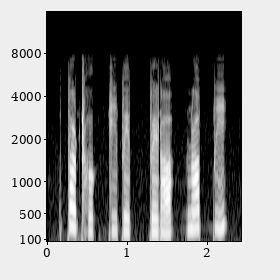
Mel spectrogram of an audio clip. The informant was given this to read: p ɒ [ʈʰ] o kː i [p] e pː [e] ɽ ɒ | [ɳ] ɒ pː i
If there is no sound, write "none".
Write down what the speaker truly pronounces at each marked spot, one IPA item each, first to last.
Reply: ʈʰ, p, e, ɳ

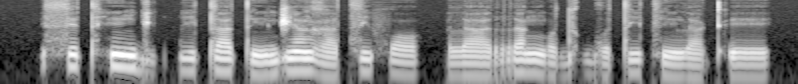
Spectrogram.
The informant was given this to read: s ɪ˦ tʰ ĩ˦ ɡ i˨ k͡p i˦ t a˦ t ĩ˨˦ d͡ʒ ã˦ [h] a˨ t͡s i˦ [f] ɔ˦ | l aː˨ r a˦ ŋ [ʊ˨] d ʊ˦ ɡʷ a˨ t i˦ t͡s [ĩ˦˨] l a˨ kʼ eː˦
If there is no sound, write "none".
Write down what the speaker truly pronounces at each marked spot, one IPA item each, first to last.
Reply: ɣ, f, ɔ˨, ĩ˨

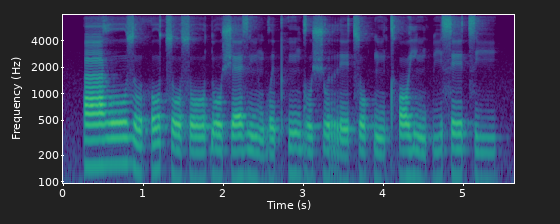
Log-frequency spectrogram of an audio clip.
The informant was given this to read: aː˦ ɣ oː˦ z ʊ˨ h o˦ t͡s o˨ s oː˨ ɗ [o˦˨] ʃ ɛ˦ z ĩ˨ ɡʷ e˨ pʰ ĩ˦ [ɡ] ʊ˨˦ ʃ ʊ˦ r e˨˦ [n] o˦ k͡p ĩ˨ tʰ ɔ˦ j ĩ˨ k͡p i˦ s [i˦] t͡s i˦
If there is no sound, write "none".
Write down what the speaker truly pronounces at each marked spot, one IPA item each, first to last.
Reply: o˦˨, ɡ, t͡s, e˦

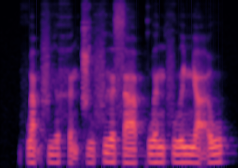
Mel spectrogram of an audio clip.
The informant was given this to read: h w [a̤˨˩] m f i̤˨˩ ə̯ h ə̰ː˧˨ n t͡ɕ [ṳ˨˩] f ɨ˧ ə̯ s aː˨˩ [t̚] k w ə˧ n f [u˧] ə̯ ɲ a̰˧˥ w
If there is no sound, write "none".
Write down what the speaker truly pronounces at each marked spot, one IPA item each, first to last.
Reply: a̰˧˨, ṳ˨˩, p̚, u˨˦

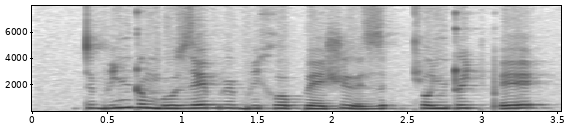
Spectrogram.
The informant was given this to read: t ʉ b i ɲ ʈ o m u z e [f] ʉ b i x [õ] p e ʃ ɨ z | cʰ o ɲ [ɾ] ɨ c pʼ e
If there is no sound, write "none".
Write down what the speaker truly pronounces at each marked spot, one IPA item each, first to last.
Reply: b, o, ʈ

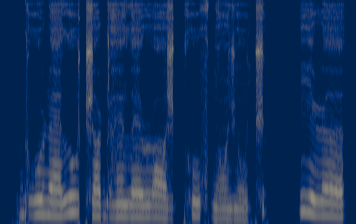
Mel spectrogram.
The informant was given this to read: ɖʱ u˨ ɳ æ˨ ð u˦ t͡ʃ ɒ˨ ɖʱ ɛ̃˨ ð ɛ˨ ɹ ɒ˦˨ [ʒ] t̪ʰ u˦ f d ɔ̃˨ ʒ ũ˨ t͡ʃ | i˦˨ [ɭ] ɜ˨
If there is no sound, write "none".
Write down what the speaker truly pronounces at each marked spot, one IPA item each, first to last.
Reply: ʒ, ɭ

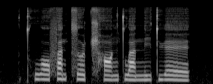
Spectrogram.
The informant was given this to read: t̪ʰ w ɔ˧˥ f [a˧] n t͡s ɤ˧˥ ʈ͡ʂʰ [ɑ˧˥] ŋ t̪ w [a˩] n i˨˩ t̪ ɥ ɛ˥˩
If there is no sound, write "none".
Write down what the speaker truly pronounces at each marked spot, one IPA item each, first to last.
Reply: a˧, ɑ˧˥, a˧˥

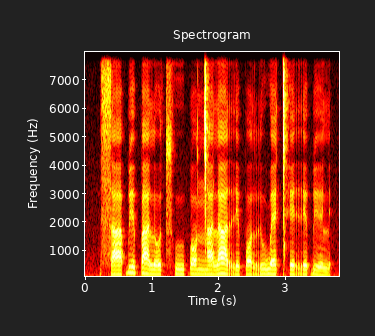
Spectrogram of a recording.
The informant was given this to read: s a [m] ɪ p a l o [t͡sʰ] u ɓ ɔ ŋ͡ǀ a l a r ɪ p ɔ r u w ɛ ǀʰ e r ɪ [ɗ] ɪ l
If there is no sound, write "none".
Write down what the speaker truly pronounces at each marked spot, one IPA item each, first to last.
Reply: ɓ, t͡sʰ, ɓ

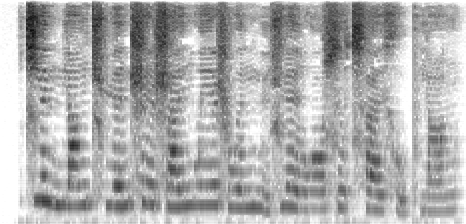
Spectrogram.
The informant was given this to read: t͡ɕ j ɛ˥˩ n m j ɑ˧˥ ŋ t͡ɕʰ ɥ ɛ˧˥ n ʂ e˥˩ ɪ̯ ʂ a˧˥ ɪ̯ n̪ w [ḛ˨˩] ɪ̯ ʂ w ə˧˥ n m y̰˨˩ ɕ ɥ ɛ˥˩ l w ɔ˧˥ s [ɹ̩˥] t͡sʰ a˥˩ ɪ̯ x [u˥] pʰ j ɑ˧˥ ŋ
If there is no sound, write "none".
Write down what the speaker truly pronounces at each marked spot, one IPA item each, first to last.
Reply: e˥, ɹ̩˥˧, ṵ˨˩

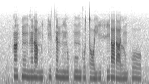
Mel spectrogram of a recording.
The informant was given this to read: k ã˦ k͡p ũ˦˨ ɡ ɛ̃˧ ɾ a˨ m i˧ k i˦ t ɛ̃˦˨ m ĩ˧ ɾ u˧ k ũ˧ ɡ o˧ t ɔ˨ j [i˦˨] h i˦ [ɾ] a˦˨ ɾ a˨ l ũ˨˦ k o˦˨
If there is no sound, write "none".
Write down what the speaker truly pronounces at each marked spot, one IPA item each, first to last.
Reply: i˨˦, ɾ

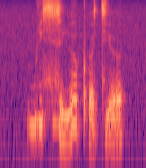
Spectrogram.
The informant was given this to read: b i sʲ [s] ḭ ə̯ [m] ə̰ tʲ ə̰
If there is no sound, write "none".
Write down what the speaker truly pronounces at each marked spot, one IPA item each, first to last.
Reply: z, pʼ

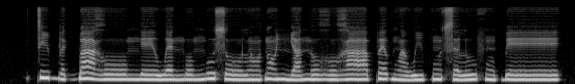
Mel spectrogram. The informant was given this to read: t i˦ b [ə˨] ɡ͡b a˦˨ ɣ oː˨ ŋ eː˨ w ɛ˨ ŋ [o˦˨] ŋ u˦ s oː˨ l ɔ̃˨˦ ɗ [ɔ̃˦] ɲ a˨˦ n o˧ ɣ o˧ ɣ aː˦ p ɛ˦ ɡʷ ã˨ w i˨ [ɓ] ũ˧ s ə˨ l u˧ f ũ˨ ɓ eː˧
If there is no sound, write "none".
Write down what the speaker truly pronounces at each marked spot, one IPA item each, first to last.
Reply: ɛ˨, o˨, ɔ̃˦, p

